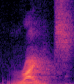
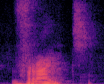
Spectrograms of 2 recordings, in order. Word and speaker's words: write: W sound only they are sound should be pronounced words like wrinkle not wrinkle right not like right never never it has never been bright it's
